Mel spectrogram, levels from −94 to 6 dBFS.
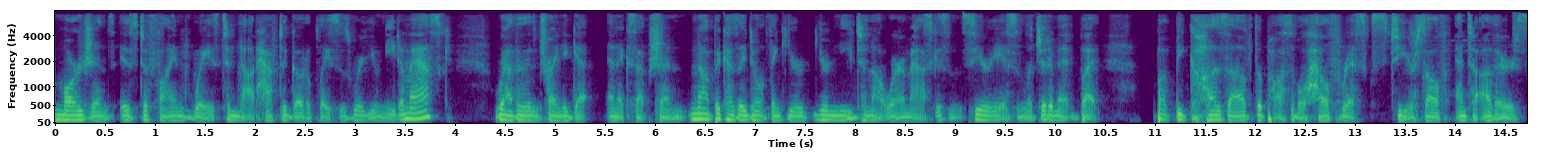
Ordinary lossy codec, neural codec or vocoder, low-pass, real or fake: AAC, 32 kbps; none; 7.2 kHz; real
